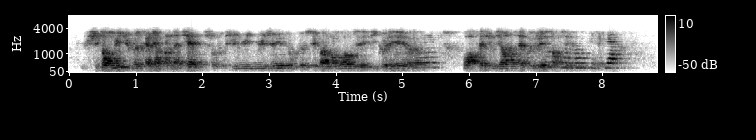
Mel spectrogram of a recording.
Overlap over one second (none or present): present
